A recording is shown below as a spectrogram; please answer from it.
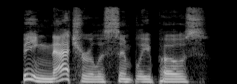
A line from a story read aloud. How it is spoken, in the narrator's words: cried Lord Henry, laughing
